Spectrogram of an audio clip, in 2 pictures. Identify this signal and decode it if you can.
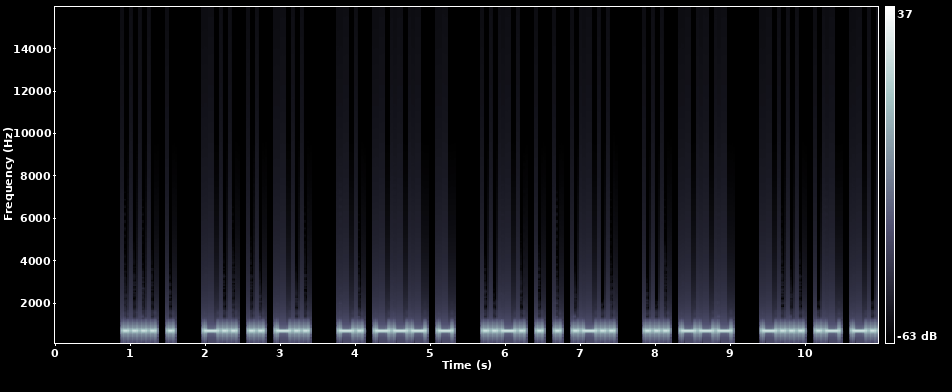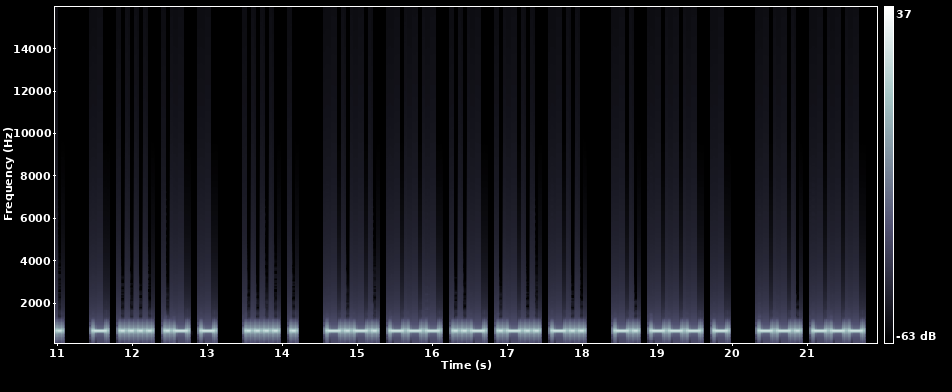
Morse code, heard as a keyed tone, about 20 wpm, 700 Hz. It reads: HE DID NOT FEEL SO BAD THAT HE COULD NOT GO
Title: Sentences from Top 1000 Words - Review Part 4 - 20wpm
